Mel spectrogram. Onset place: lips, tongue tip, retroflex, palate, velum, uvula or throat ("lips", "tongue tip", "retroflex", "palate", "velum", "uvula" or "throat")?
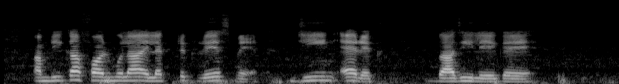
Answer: lips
